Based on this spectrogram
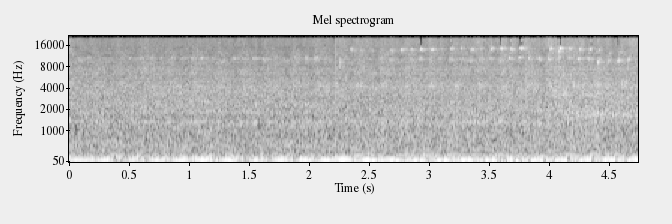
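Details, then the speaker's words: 1939 Ford Model 85 pickup, flathead V8, heard from the rear at the exhaust, nothing over the top: low, even idle burble with steady rhythm, no knocks or misses; normal idle. "Slip around to the back so you can hear this run. Nothing crazy over the top for exhaust."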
